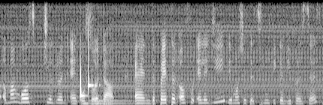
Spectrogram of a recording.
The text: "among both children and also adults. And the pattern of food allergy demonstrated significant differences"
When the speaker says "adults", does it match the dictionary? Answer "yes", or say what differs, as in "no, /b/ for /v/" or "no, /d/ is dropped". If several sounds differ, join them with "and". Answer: no, /s/ is dropped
